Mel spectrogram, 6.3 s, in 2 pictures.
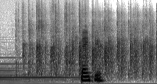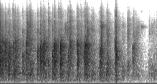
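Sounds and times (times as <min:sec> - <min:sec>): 
audience applause: 0:00.3 - 0:06.2
speech: 0:01.6 - 0:02.2.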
